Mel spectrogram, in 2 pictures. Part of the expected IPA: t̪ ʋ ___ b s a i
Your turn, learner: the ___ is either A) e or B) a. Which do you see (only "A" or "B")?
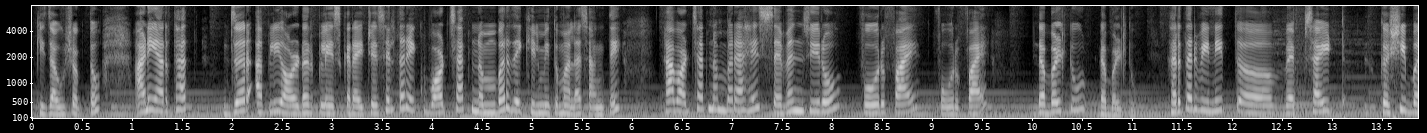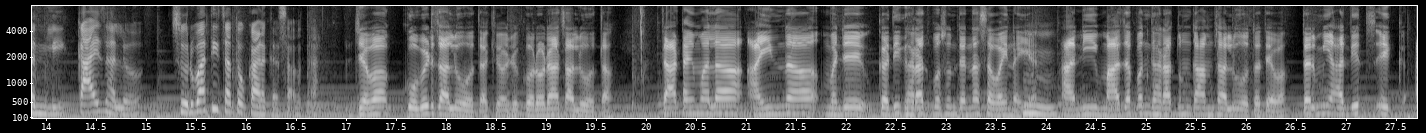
A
